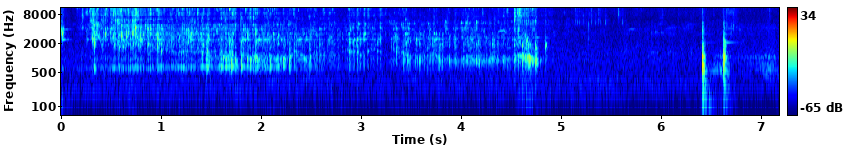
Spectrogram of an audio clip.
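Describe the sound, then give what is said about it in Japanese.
Hot water being poured into a container while cooking makes a faint, steady trickling stream for about five seconds. After the pour stops, two brief drips follow. “こちらに移して、お湯を注ぎます。”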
